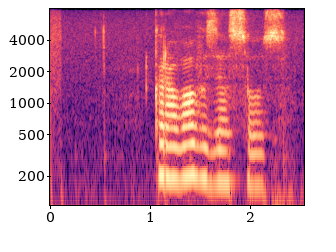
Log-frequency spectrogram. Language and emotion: Russian, neutral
